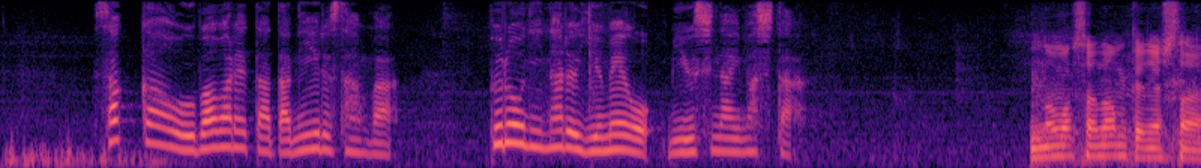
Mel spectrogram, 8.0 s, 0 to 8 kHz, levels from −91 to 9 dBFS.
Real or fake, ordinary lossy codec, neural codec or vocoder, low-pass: real; none; none; none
